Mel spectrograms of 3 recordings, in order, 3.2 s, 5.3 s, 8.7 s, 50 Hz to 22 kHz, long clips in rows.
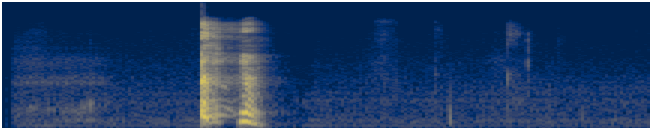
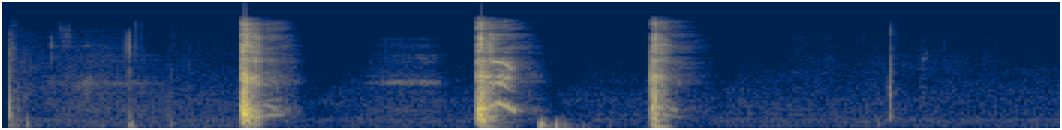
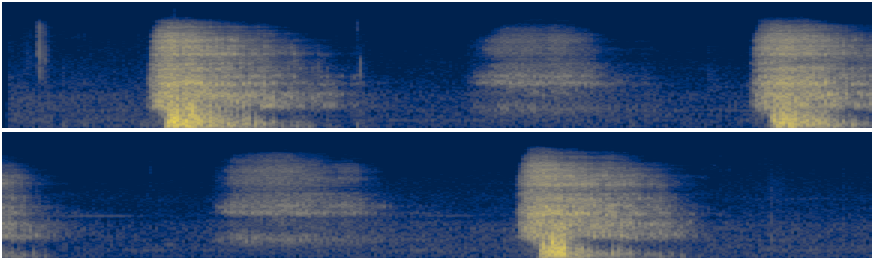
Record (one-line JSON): {"cough_length": "3.2 s", "cough_amplitude": 28301, "cough_signal_mean_std_ratio": 0.17, "three_cough_length": "5.3 s", "three_cough_amplitude": 30444, "three_cough_signal_mean_std_ratio": 0.17, "exhalation_length": "8.7 s", "exhalation_amplitude": 32767, "exhalation_signal_mean_std_ratio": 0.28, "survey_phase": "beta (2021-08-13 to 2022-03-07)", "age": "18-44", "gender": "Female", "wearing_mask": "No", "symptom_none": true, "smoker_status": "Never smoked", "respiratory_condition_asthma": false, "respiratory_condition_other": false, "recruitment_source": "REACT", "submission_delay": "1 day", "covid_test_result": "Negative", "covid_test_method": "RT-qPCR", "influenza_a_test_result": "Negative", "influenza_b_test_result": "Negative"}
